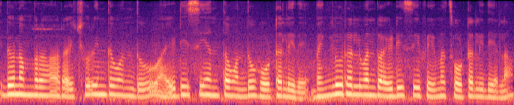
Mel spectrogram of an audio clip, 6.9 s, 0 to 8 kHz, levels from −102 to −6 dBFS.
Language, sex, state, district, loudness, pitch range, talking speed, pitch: Kannada, female, Karnataka, Raichur, -16 LUFS, 165-200 Hz, 185 wpm, 180 Hz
